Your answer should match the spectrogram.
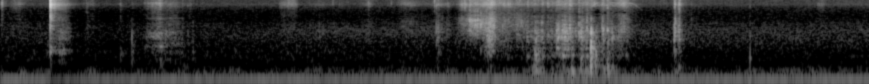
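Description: Steady low electrical hum from a powered-up CRT television chassis and its test setup. A sharp click comes about half a second in, and a few short crackles and handling clicks come around the middle.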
